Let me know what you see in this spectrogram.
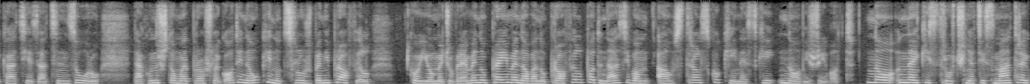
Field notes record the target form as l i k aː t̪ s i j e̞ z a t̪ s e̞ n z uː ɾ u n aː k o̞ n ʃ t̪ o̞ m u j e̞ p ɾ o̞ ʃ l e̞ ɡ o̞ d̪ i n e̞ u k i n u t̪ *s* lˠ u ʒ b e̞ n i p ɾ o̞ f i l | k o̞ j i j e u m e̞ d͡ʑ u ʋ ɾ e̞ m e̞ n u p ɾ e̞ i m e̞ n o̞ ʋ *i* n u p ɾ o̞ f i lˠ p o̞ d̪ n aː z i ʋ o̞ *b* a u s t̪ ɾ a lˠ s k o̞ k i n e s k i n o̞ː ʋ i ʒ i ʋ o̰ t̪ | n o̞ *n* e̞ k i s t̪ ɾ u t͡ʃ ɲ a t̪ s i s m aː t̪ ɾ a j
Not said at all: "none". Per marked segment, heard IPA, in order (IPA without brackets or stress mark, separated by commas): s, a, m, n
